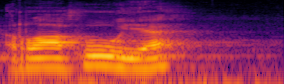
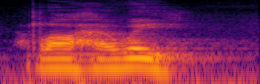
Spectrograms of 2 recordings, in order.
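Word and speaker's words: Rahwayh: as Imam Ahmed, and there's two ways to pronounce his name, his last name. The grammarians, the Nahwiyun, the people that give ihtimam to the Arabic language, they say Sibaway, Rahaway, Ishaq ibn Rahaway.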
